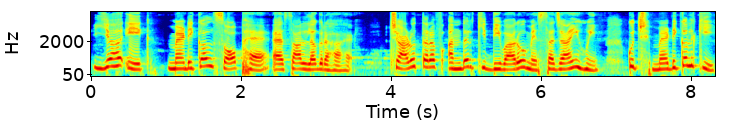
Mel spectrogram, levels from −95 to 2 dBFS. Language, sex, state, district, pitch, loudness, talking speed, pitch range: Hindi, female, Bihar, West Champaran, 250 Hz, -11 LUFS, 145 wpm, 225-305 Hz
